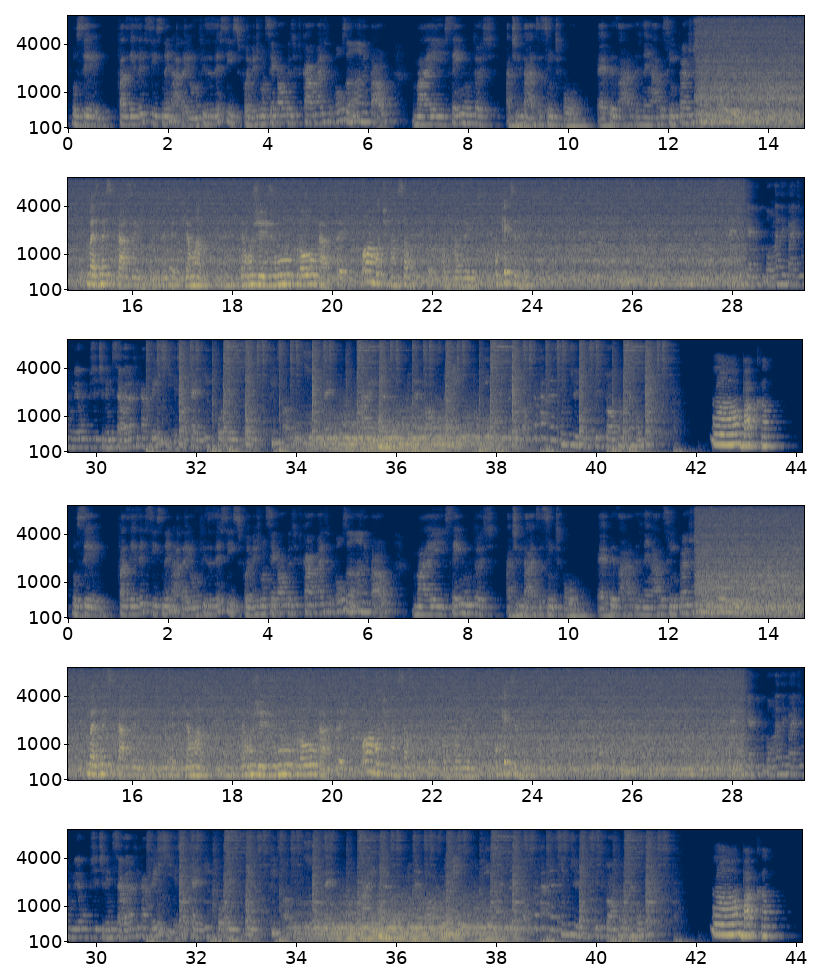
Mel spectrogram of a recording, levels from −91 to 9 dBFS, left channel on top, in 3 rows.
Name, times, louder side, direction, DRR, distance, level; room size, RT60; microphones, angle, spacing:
voice 1, 0.1-0.7 1.0-8.5 8.8-10.3 10.6-14.1 24.6-41.0, left 1 dB, 30° left, -7 dB, 1.3 m, -40 dB
Water, 12.5-28.2, right 1 dB, 70° right, 1.5 m, -33 dB
voice 2, 15.1-20.3 20.6-23.0 23.3-24.0 35.6-36.0 42.3-43.4, left 1 dB, 5° left, 3 dB, 0.3 m, -26 dB
sound 1, 31.0-41.7, left 2 dB, 85° left, 0.6 m, -36 dB
sound 2, 33.7-38.7, equal, 50° right, 1.1 m, -31 dB
3.8 x 3.8 x 2.4 m, 0.64 s
head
